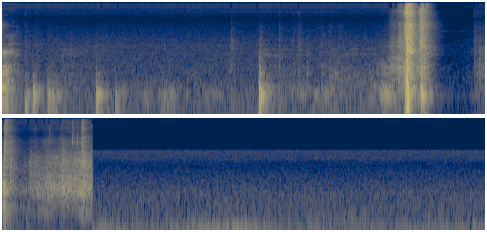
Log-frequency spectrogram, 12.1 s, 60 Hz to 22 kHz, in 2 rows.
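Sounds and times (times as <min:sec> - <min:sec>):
coins clattering: 0:04.7 - 0:05.4, 0:06.0 - 0:07.2
coins clicking onto magnet: 0:04.8 - 0:05.4, 0:06.0 - 0:07.2.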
